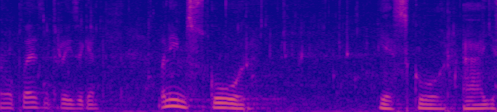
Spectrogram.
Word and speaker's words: Skor: My name's Skor. Yes, Skor. You spell that, hold on, let me remember common.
